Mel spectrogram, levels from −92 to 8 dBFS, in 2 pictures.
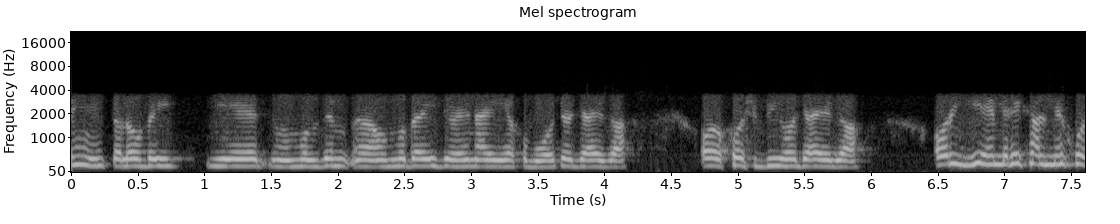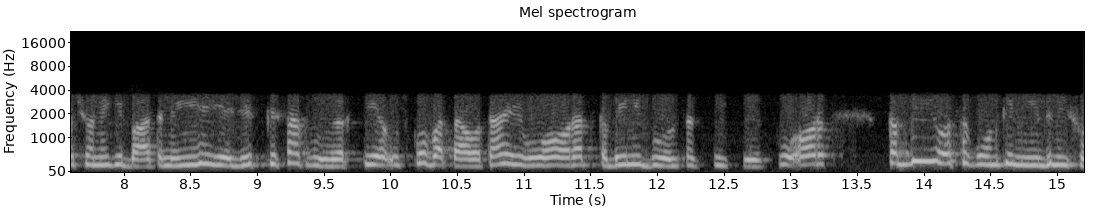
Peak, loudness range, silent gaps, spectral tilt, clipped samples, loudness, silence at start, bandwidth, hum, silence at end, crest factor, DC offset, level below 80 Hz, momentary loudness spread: -12 dBFS; 1 LU; none; -10.5 dB/octave; under 0.1%; -26 LUFS; 0 s; 3.7 kHz; none; 0 s; 14 dB; under 0.1%; -78 dBFS; 5 LU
